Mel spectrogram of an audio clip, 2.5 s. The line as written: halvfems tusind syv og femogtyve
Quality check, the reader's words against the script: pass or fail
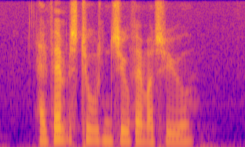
pass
